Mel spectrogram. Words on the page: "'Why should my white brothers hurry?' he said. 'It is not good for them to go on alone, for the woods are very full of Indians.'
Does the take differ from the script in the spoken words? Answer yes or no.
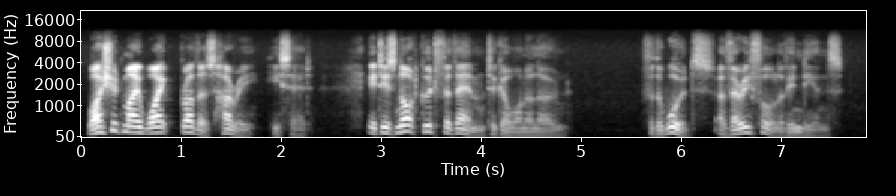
no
